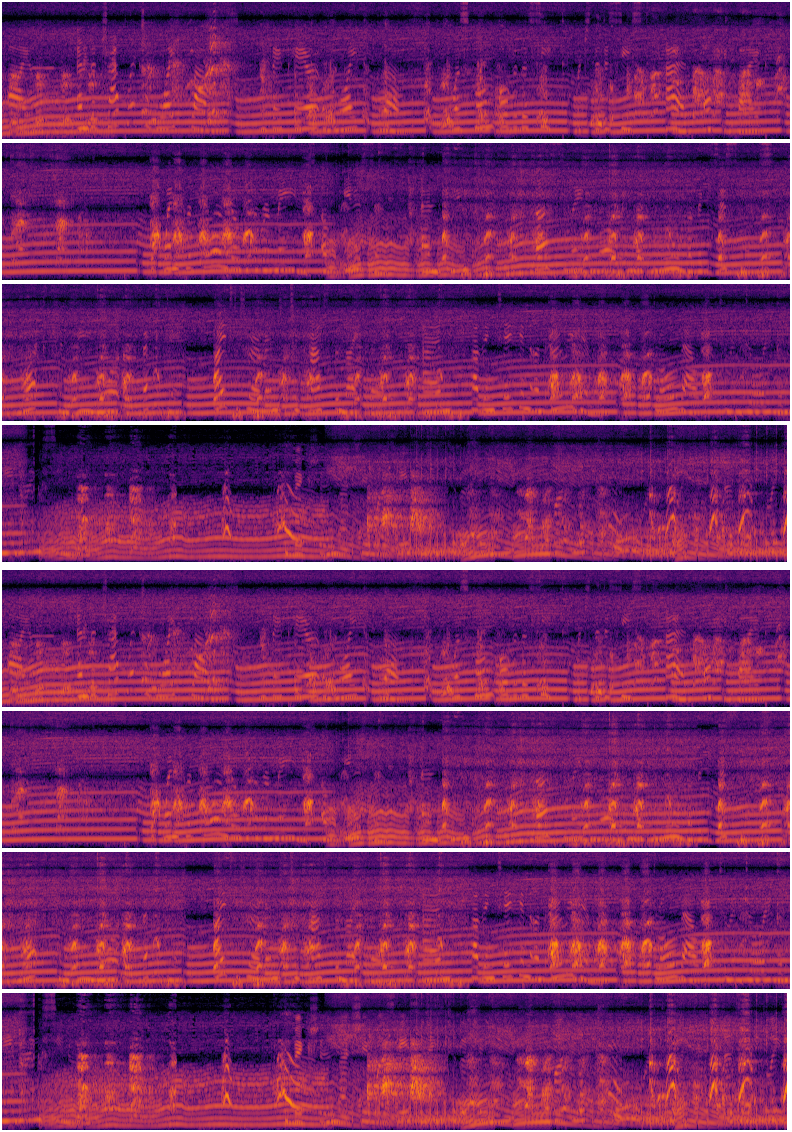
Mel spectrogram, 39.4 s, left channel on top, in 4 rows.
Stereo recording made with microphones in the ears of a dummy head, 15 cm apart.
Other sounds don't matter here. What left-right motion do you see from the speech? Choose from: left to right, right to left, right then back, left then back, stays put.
left to right.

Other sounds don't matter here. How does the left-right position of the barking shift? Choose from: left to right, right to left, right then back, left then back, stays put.
left to right.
